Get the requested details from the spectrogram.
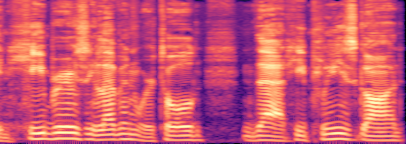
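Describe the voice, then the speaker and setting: A man's voice with ordinary pitch variation, dry with no echo, over a quiet background. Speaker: pastor or Bible teacher. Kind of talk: sermon. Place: home room. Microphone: phone near.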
